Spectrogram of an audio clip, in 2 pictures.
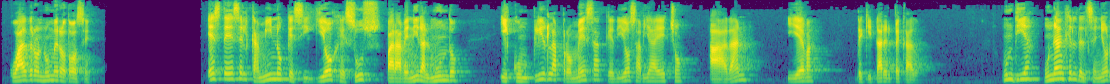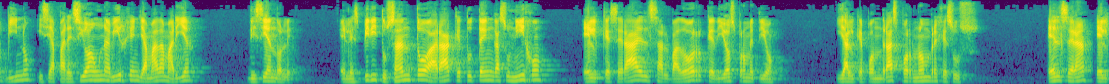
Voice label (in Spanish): good news spanish mexico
